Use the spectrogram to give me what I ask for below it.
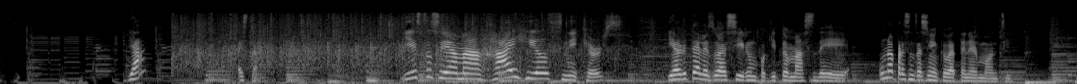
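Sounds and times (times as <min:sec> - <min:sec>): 
speech: 0:01.3 - 0:10.3
crowd's steady applause at a live jazz recording: 0:01.7 - 0:07.4.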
